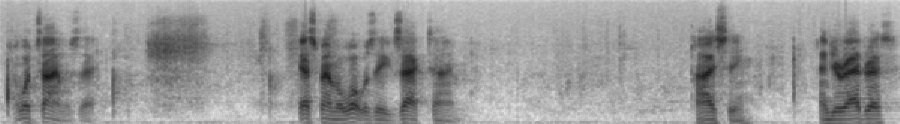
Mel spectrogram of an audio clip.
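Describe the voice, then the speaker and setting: An actor playing a plain-spoken, slightly grumbling police detective in an old radio drama, with a casual, routine manner. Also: male voice, low-pitched, measured pace, pauses often, pushed and bright. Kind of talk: 1950s radio drama acting. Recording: dull, faintly noisy old radio recording.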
